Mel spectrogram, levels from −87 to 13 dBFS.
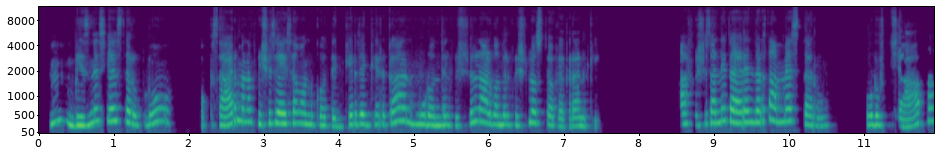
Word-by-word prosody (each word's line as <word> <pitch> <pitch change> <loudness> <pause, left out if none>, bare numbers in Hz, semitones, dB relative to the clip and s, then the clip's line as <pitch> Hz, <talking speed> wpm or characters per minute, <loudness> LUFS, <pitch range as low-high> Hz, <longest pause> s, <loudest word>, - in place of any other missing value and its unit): హ్మ్. 325 +6 0 0.2
బిజినెస్ 255 +9 +4
చేస్తారు. 335 -5 +2
ఇప్పుడు, 250 +3 -2 0.7
ఒకసారి 240 +5 0
మనం 320 -1 -1
ఫిషెస్ 275 +2 0
ఏసామనుకో, 270 -4 0
దగ్గర 210 +5 -1
దగ్గరగా 255 +4 -2 0.3
300 240 -2 +3
ఫిష్‌లు, 235 +8 -2
400 250 -4 +1
ఫిష్‌లొస్తాయి, 285 +2 -2
ఒక 210 - -8
ఎకరానికి. 215 +1 -4 1.1
ఆ - - 0
ఫిషెసన్నీ 290 +6 -1
తయరైన 305 0 +4
తర్వాత 325 +4 0
అమ్మేస్తారు. 315 -9 -2 0.5
ఇప్పుడు 245 0 +2 0.3
చాప 210 +8 -3
255 Hz, 115 wpm, -23 LUFS, 235-295 Hz, 1.1 s, బిజినెస్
